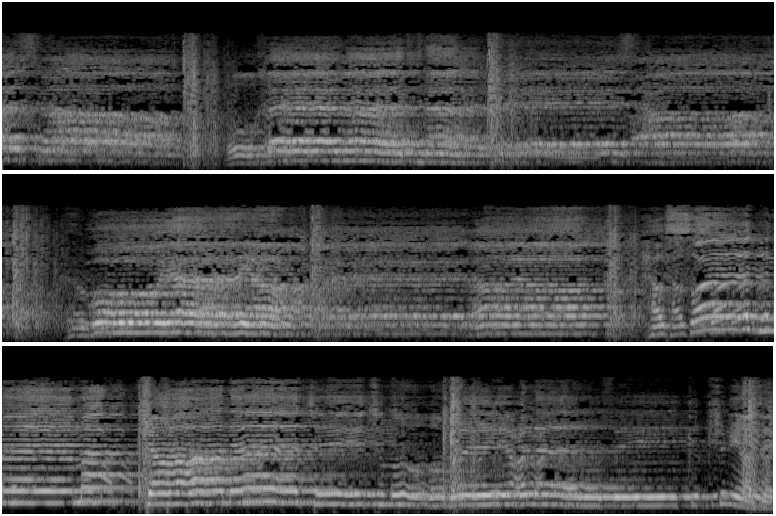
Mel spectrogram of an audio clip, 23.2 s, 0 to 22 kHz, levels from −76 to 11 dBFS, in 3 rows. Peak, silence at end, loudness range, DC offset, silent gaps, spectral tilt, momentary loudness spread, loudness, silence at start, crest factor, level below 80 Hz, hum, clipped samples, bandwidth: 0 dBFS; 0 s; 7 LU; under 0.1%; none; -1 dB/octave; 10 LU; -20 LUFS; 0 s; 20 dB; -68 dBFS; none; under 0.1%; 10.5 kHz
